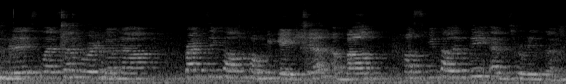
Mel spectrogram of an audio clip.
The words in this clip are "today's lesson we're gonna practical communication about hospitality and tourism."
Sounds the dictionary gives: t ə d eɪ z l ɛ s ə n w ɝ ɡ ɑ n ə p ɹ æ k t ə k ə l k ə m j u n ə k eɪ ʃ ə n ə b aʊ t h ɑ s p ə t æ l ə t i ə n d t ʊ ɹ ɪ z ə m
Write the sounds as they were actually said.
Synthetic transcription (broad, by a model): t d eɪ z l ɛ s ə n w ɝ ɡ ɑ n ə p ɹ æ k t ə k ə l k ə m j u n ə k eɪ ʃ ə n ə b aʊ t h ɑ s p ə t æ l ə t i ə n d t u ɹ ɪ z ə m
